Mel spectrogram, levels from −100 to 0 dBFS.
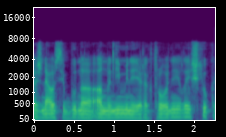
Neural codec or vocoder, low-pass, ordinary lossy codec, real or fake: none; 7.2 kHz; Opus, 64 kbps; real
